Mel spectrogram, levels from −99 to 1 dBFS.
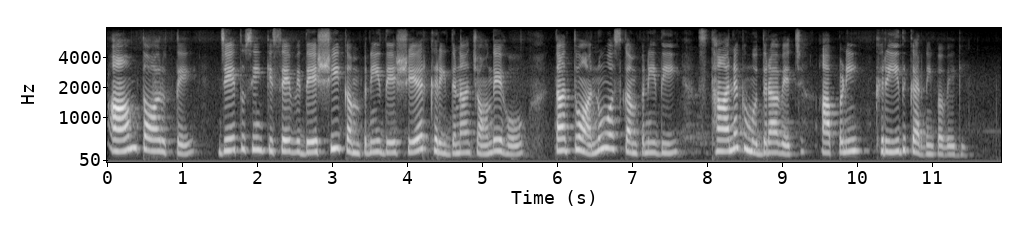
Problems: background sounds at intervals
